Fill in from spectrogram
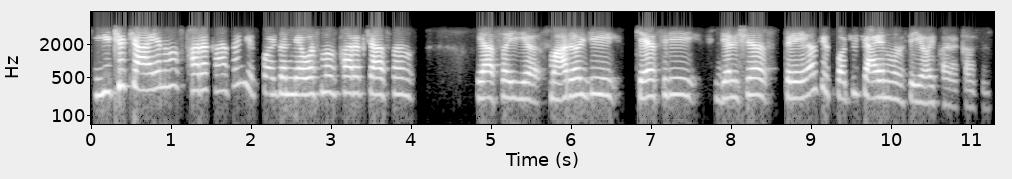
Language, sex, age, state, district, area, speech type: Kashmiri, female, 60+, Jammu and Kashmir, Anantnag, rural, conversation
